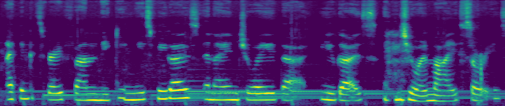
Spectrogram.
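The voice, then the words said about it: Tired voice, less soft than usual. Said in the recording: “sorry about my voice if it's not as, like, soft and comforting like it usually is ... I was up, like, all night last night”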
